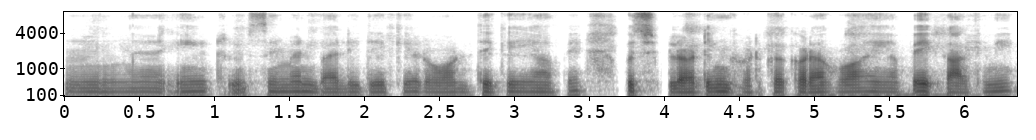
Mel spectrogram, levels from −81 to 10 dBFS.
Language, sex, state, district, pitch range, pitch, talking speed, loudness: Hindi, male, Punjab, Fazilka, 90-95 Hz, 95 Hz, 190 wpm, -23 LUFS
